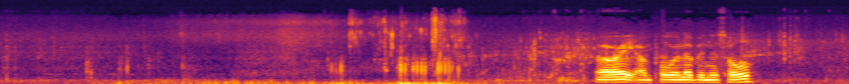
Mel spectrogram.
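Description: Water laps softly against a small boat's hull.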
